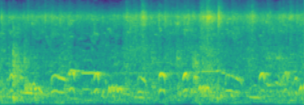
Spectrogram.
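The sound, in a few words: pigeon cooing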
